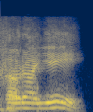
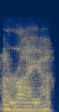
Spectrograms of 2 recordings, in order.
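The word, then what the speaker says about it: हरये: So correct is Haraye. Haraye. Haraye. See how it's spelled? Haraye, not Haraya. Right.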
